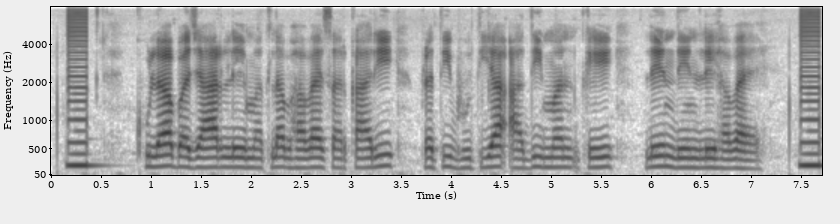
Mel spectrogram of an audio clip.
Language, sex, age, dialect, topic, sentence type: Chhattisgarhi, female, 25-30, Western/Budati/Khatahi, banking, statement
